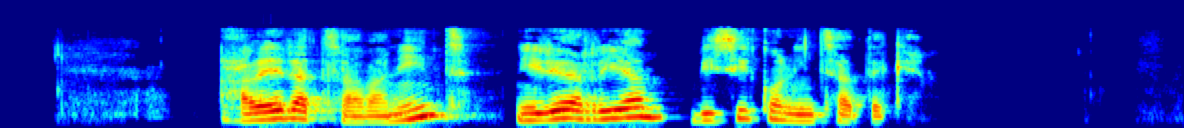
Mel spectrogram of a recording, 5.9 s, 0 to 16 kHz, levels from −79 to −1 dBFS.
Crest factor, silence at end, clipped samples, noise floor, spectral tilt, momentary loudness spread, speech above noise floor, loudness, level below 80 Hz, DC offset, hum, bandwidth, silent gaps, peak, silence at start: 16 dB; 1.35 s; under 0.1%; under -90 dBFS; -5 dB/octave; 12 LU; over 76 dB; -15 LUFS; -64 dBFS; under 0.1%; none; 7.8 kHz; none; 0 dBFS; 1.1 s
